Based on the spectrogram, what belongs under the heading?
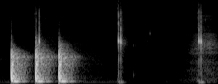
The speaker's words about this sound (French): Dans ma maison, quelqu'un frappe à la porte.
